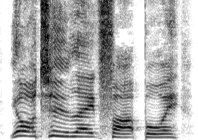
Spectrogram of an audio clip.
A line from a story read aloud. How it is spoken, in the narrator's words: roared W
